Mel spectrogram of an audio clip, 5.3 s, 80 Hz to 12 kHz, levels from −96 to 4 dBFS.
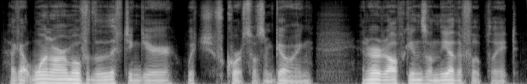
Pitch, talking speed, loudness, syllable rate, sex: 90 Hz, 230 wpm, -18 LUFS, 5.6 syllables/s, male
